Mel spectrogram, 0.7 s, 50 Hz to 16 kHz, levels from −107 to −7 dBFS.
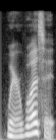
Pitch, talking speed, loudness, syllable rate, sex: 190 Hz, 270 wpm, -15 LUFS, 7.8 syllables/s, female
